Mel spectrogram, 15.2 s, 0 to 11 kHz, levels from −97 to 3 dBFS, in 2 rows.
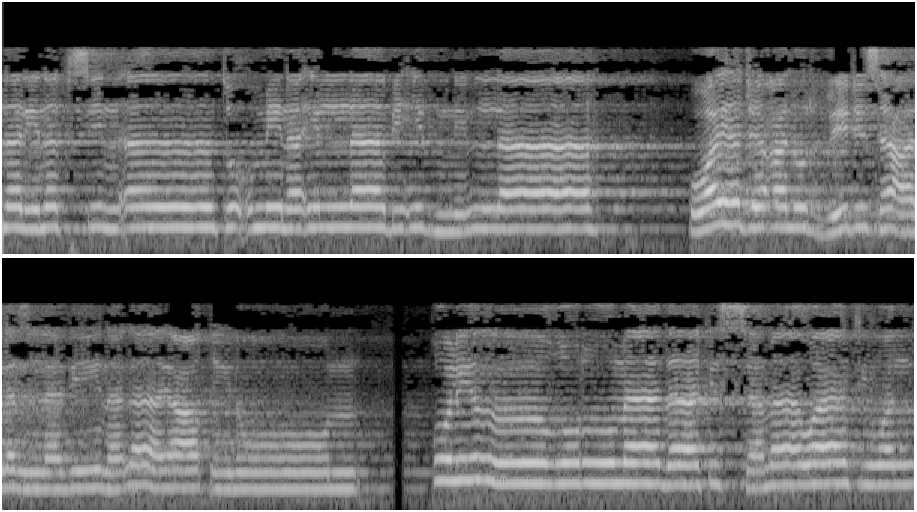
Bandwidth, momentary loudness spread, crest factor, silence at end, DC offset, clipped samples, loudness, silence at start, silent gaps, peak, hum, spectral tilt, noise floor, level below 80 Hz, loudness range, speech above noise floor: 6.6 kHz; 9 LU; 16 dB; 0 s; under 0.1%; under 0.1%; -22 LUFS; 0 s; none; -6 dBFS; none; -3.5 dB/octave; -47 dBFS; -58 dBFS; 5 LU; 25 dB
